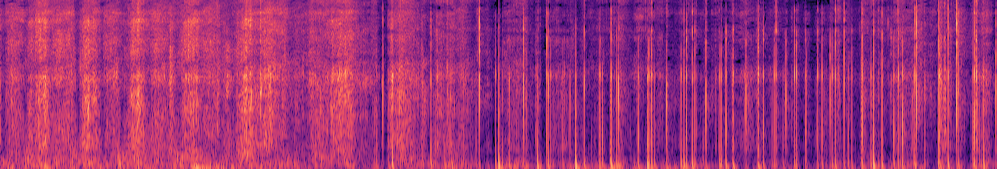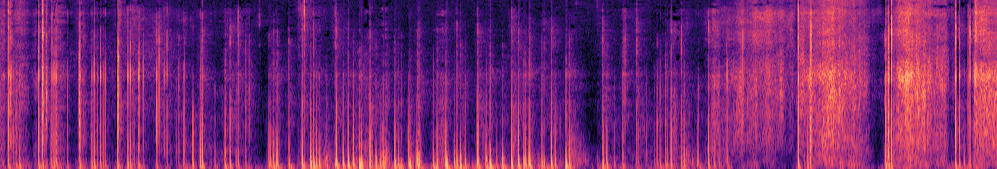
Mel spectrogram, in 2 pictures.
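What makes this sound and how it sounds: Fingernails tap and scratch rapidly on the cut face of a palm-sized round slice of solid wood with a bark rim. The dry, clicky taps and scraping have a low, woody thump with very little ring, and the pace speeds up and slows down with brief pauses.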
